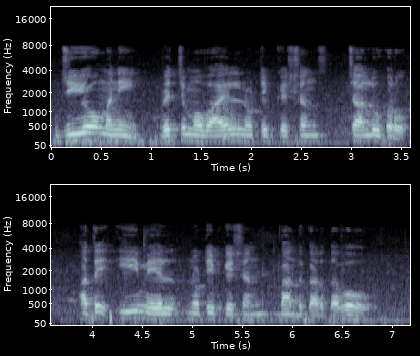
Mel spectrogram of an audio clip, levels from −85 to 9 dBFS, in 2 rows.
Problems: background sounds at intervals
